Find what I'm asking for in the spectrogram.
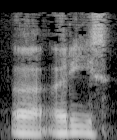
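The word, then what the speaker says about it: riz: По-французски рис. Ри. Последняя просто буковка не читается, а на самом деле даже пишется рис. Там только Z идет.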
